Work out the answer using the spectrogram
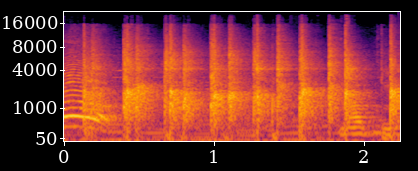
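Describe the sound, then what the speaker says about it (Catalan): Applause and cheering from people outside a school, a run of sharp, rhythmic claps at close range, with people talking loudly over and between them. "Per aquí de fora t'estan aplaudint i tot."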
